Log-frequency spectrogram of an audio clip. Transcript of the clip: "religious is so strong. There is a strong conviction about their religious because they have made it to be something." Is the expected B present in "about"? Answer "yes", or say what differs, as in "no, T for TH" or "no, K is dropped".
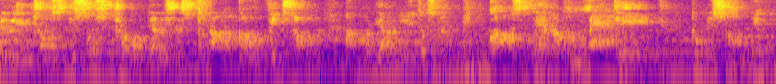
no, B is dropped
